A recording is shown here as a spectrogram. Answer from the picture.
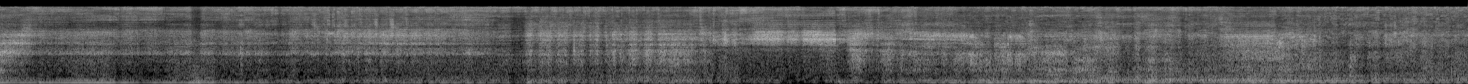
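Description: Compressed-air blow gun hissing steadily as its jet blasts dust out of a deeply carved wooden panel, the hiss swelling and easing as the nozzle moves over the carving.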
